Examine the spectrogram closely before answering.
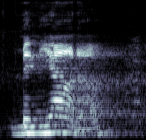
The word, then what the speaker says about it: Mignogna: hair like what's that my name is vic Mignogna manana my mom still can't pronounce that name right a lot of people don't get it right but it's Italian so there's cheese in the middle there you know you just exactly like lasagna but oh yeah mid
